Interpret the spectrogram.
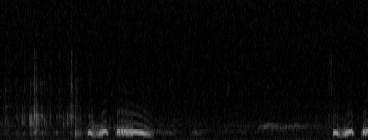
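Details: Decoy spotted dove calling to stir wild doves to fight: two cooing phrases, each a short paired note and then a drawn-out falling coo, over light background noise and faint clicks.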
